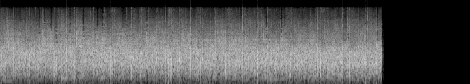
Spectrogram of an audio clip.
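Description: Applause, a steady mass of clapping that cuts off abruptly near the end.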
